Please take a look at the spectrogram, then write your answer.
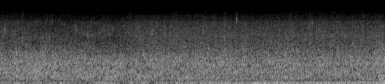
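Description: A stream running high rushes and roars steadily, loud and close, as dense continuous water noise with no talk over it.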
